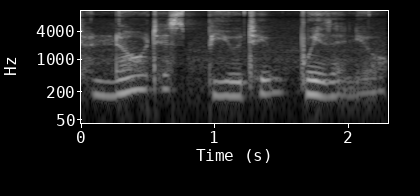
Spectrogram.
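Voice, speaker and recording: Over noticeable background noise, a woman with a non-native accent speaks with ordinary pitch variation. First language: not English. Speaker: vlogger. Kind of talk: reading aloud with spontaneous asides.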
